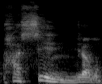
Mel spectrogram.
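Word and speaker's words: πᾶσιν: 소유를 버린다는 거는요, 참 어렵고 힘든 일인데, 이 33절에서 더 부담되는 거는 앞에 모든이라고 하는 표현이 헬라어로 파신이라고 발음하는데, 하나도 남김없이 전체를, 그런 의미예요.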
